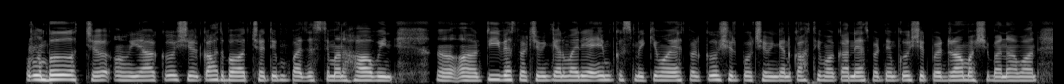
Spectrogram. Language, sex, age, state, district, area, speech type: Kashmiri, female, 30-45, Jammu and Kashmir, Baramulla, rural, spontaneous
